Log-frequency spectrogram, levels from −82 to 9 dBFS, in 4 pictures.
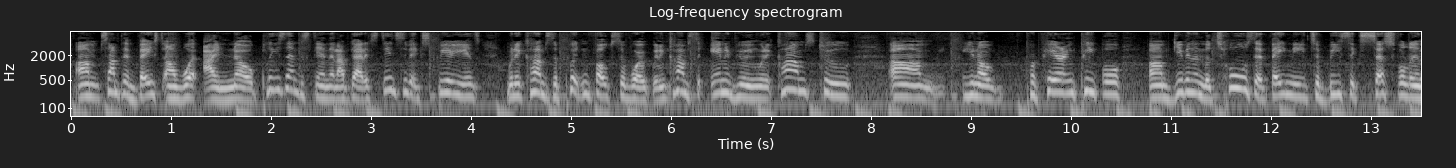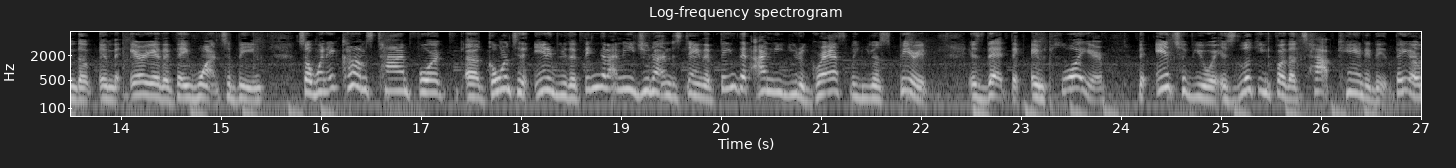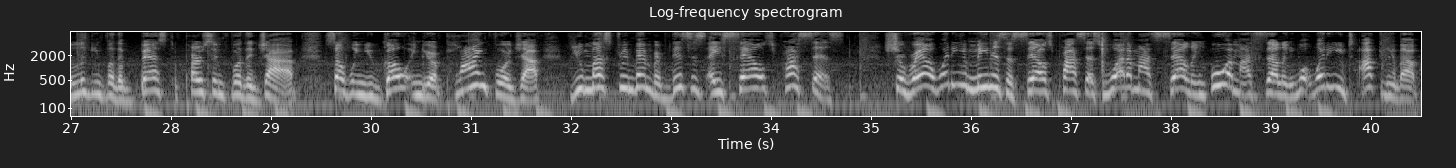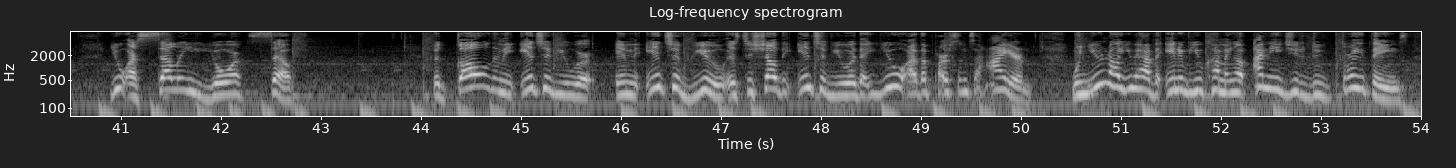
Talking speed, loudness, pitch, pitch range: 210 wpm, -19 LUFS, 245 Hz, 200-285 Hz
